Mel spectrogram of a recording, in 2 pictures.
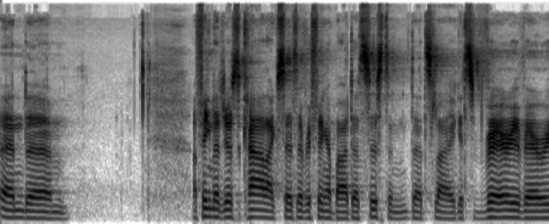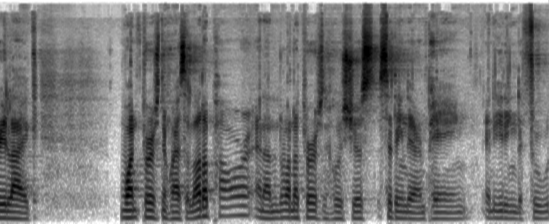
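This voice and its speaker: A man speaks with a Danish accent at a fairly quick pace, his tone bright and sharp and his intonation monotone and flat. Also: medium pitch for a man. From Denmark. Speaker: software developer, conference speaker. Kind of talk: conference talk. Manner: casual, filler-heavy.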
